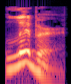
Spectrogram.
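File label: "libber", British English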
